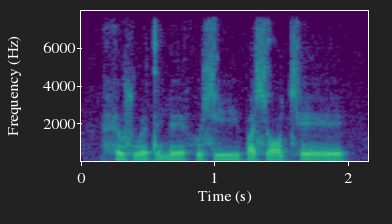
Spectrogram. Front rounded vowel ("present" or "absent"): absent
